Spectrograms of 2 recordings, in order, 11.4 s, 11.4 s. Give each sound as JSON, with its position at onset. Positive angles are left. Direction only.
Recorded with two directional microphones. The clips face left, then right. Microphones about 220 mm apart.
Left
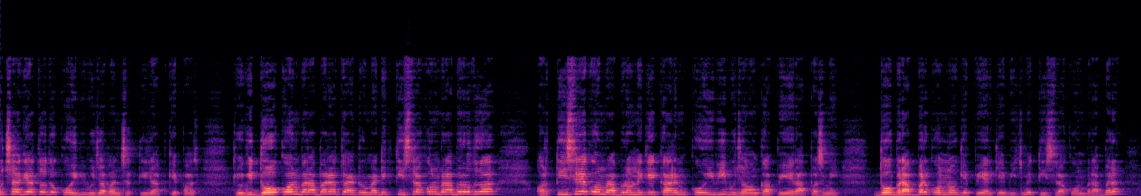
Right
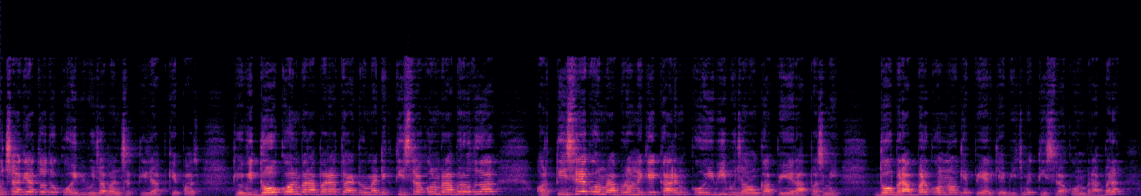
{"t": 0.0, "sound": "speech", "side_deg": 50}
